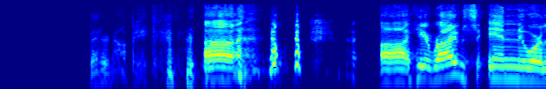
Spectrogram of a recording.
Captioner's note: laughs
